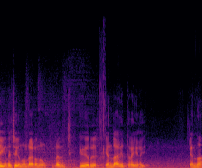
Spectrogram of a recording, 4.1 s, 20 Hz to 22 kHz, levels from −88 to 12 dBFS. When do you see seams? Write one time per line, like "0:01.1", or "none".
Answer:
0:02.0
